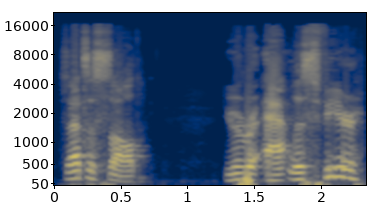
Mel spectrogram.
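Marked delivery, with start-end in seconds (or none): 1.4-2.4 excited voice breaking and cracking. Asking the other speaker whether they remember a past event, voice cracking. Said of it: "my voice just cracked".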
